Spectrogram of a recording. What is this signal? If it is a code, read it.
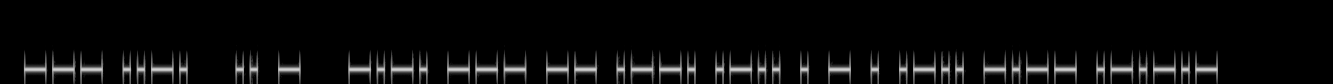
Morse code, heard as a keyed tone, about 17 wpm, 700 Hz. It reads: OF IT COMPLETELY.
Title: Sentences from Top 1100 Words 17wpm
